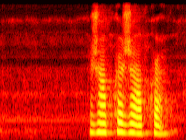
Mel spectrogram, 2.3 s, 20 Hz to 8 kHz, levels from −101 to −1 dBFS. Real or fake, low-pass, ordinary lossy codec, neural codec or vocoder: fake; 7.2 kHz; none; autoencoder, 22.05 kHz, a latent of 192 numbers a frame, VITS, trained on one speaker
